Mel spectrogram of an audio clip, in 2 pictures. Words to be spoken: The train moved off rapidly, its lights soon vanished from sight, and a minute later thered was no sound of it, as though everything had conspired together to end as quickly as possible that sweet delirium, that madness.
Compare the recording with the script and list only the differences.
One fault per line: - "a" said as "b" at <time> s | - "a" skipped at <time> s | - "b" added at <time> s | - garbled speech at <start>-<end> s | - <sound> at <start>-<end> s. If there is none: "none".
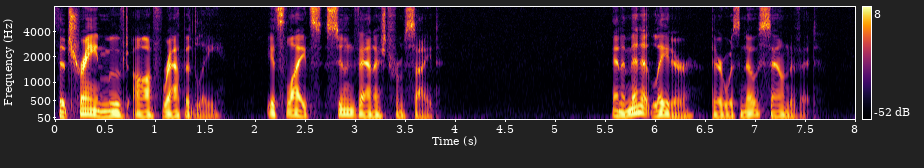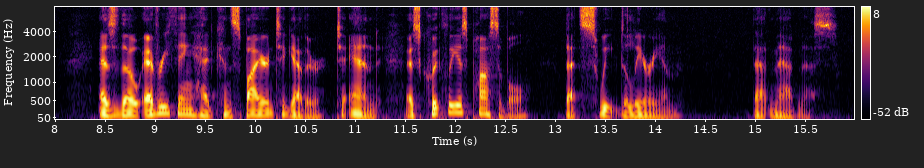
- "thered" said as "there" at 6.5 s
